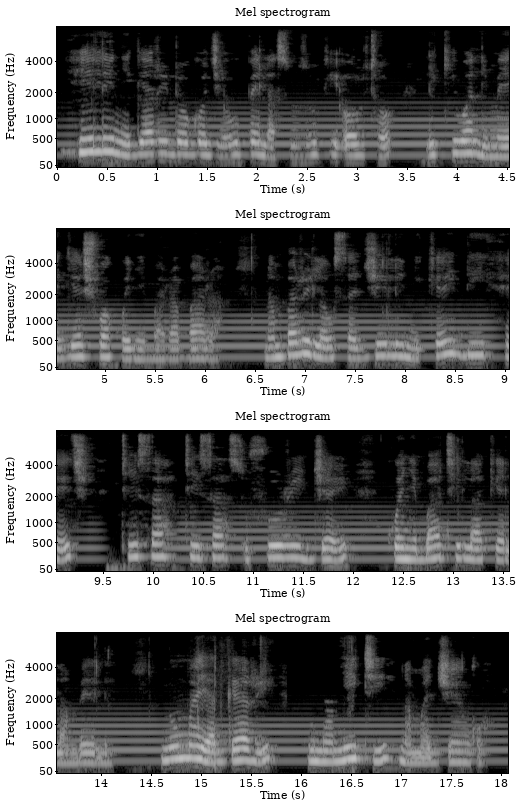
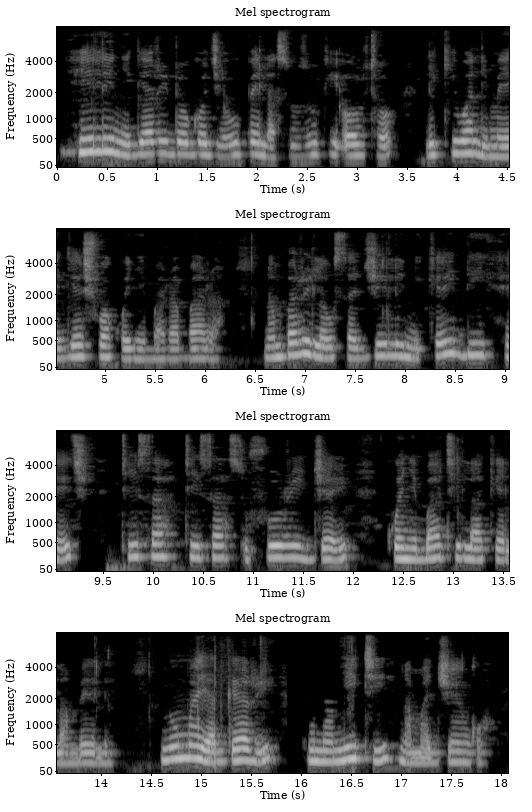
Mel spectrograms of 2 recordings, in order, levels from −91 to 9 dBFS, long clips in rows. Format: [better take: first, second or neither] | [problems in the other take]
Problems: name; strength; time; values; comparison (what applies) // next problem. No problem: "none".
second | background sound (Brass instrument); 15 dB below the speech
